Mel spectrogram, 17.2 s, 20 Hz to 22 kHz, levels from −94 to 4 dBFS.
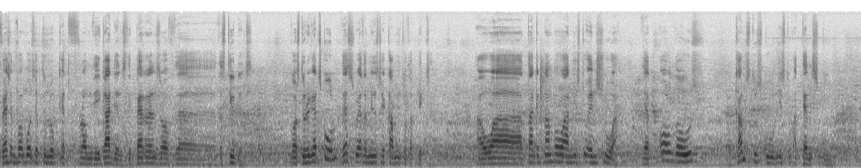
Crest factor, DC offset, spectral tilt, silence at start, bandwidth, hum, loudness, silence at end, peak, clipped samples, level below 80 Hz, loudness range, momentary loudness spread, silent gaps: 20 dB; under 0.1%; -6 dB/octave; 0 s; 17 kHz; none; -22 LUFS; 0 s; -2 dBFS; under 0.1%; -58 dBFS; 4 LU; 12 LU; none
